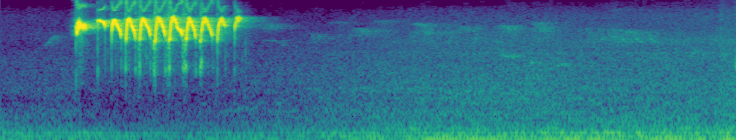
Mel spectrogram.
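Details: Orange-headed thrush song used to set silent home birds singing: a single fast, high, buzzy trill lasting under a second, followed by quiet background and one sharp note at the end.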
